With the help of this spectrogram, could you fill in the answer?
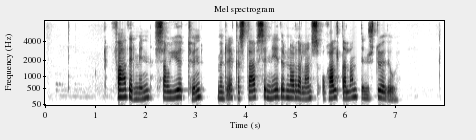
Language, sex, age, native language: Icelandic, female, 40-49, Icelandic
